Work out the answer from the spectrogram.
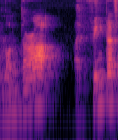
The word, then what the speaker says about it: Lontara: It's called Lontara. I think that's how it's pronounced.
